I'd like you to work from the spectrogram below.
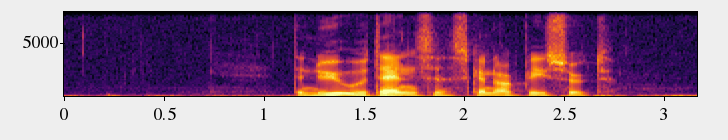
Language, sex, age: Danish, male, 36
